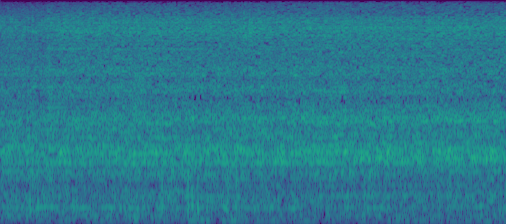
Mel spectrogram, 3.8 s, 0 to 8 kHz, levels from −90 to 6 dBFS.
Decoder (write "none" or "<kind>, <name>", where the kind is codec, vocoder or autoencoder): none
